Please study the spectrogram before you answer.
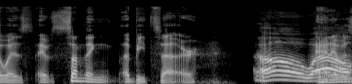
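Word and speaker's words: apizza: Um but it apparently it's pronounced beats-a.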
